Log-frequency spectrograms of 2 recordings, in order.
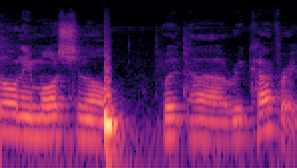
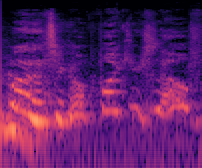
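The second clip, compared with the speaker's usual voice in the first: high, raspy mock smoker's voice. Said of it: "she had this smoker's voice".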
